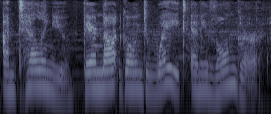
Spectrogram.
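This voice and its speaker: Actress as worried woman survivor, very mellow tone, medium pitch, insistent, radio-play drama. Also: lively intonation, a little slow, soft background music, close to an everyday voice. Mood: urgent, pleading.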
